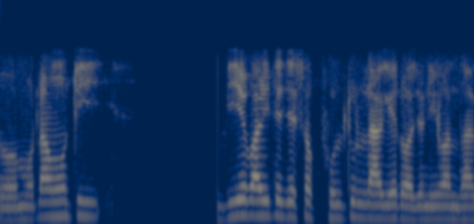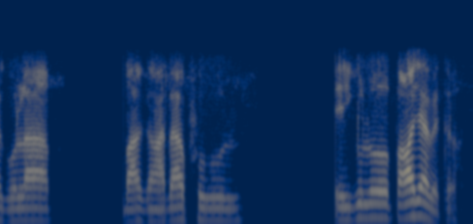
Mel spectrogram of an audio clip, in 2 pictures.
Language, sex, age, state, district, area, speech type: Bengali, male, 45-60, West Bengal, Dakshin Dinajpur, rural, conversation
